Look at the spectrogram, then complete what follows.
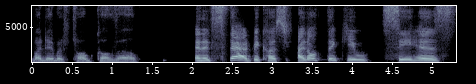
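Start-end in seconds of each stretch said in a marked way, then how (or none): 0.0-1.4 put-on very low, deep, rumbling old man voice. Describing the commercials' founder: imitating Tom Carvel's distinctive voice. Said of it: "he had this distinctive voice".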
